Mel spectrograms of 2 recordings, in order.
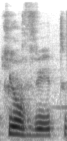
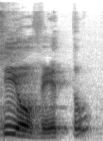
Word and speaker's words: Chiovetto: soube pronunciar no começo, como que é? Chioveto. Chioveto.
